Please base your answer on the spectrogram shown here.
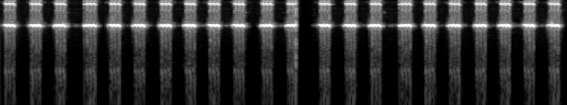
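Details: Rat-repelling cricket chirps: a relentless train of bright, high-pitched pulses near four per second, briefly broken by a short pause with a faint tick around the midpoint before the even rhythm resumes.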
